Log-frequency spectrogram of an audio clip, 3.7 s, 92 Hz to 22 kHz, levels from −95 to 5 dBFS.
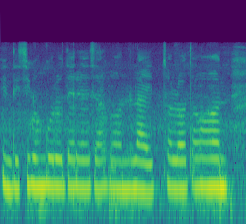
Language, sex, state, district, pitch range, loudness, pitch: Chakma, female, Tripura, Dhalai, 215-230 Hz, -14 LUFS, 225 Hz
